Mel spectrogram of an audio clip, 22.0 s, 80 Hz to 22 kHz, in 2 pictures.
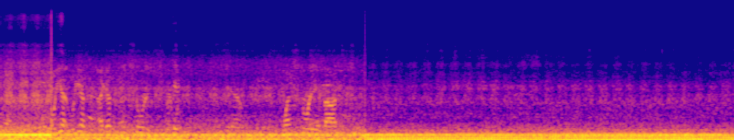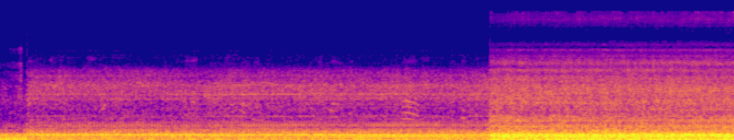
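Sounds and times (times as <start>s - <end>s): motor humming: 18.4s - 22.0s.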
